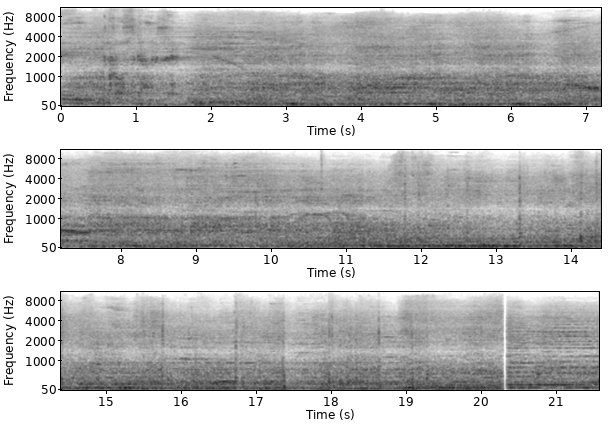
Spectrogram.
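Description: A fireworks display over an amplified show soundtrack, with a steady deep rumble under music and voices. Many sharp firework bangs come thick and fast through the second half.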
